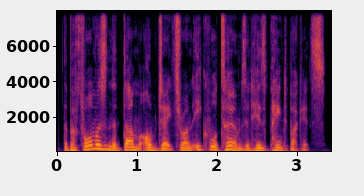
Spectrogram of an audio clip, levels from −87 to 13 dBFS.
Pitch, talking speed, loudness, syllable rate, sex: 145 Hz, 245 wpm, -17 LUFS, 6.2 syllables/s, male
